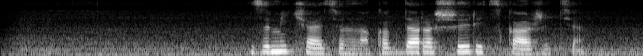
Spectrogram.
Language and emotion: Russian, neutral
